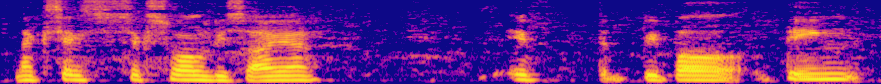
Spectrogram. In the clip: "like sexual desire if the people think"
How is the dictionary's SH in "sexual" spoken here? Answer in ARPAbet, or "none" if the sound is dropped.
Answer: S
